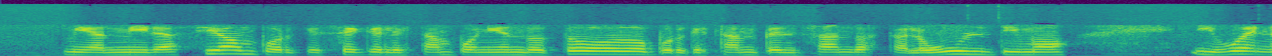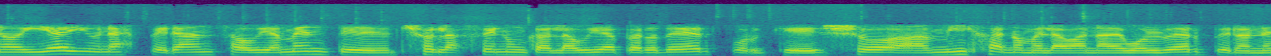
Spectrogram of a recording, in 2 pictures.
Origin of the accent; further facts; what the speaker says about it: Santa Rosa, La Pampa, Argentina; yo soy de Santa Rosa La Pampa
